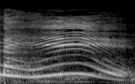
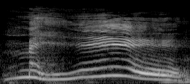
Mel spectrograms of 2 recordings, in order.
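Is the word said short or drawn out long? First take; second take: short; drawn out. First: The word is said short and plain. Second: The word is drawn out long and warmly.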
